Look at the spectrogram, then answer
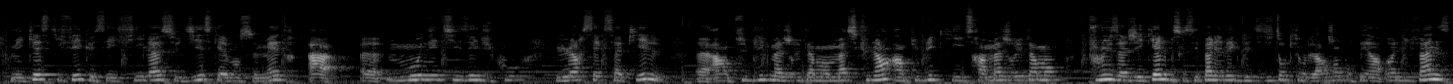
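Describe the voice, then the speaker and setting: Over music in the background, a woman with a medium pitch speaks at a moderate pace, her pitch varying in an ordinary way and her loudness swinging widely. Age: 20s. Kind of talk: casual talk to camera.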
